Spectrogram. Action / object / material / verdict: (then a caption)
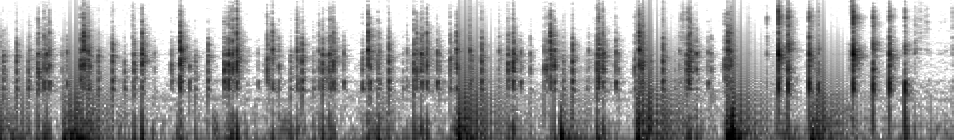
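tap / plastic game controller / plastic / none. Thumbs rapidly press the buttons and work the stick on a yellow hollow plastic gamepad. The result is a quick, irregular stream of bright plastic clicks and taps over soft, low thumps, with a few louder presses standing out.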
